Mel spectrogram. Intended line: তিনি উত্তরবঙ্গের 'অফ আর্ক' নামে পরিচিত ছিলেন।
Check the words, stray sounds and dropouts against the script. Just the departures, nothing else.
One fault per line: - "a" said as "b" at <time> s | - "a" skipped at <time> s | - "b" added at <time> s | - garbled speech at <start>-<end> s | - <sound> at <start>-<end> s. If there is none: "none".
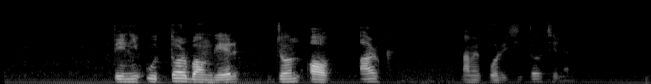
- "জোন" added at 2.8 s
